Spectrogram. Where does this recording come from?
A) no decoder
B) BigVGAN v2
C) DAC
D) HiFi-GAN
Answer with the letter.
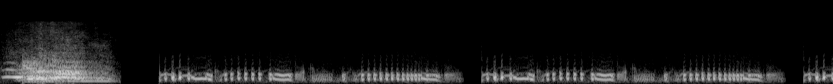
A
